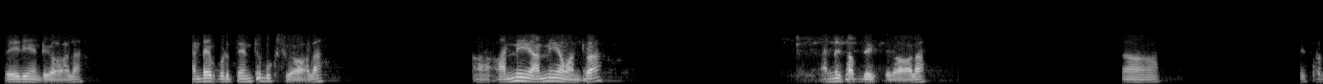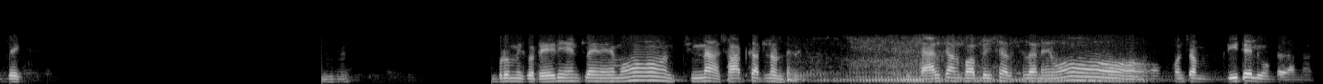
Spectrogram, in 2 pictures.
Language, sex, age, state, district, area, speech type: Telugu, male, 18-30, Telangana, Jangaon, urban, conversation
